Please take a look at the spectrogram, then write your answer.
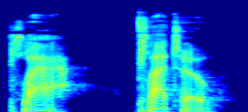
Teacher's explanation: We have to stress both syllables and say pla plateau.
